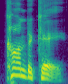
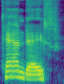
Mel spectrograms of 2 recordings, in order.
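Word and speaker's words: Kandake: course matthew 12 42 luke 11 31 with kondike queen of the ethiopians that's how you pronounce it not candace condecay pronounced like k-a-n-d-a-k e with an accent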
